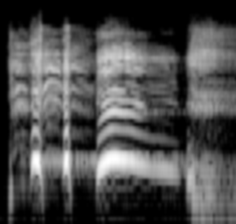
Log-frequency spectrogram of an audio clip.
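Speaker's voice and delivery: loud high burst of laughter; sudden high laugh. Real, not acted. Laugh after acted refusal.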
